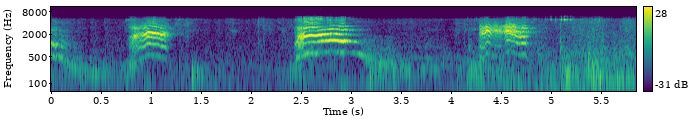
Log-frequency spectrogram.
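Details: Cat meowing three times at uneven intervals of roughly two seconds, each call a wavering, harmonic wail; the middle meow is loudest and longest, the last one shorter and fainter.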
